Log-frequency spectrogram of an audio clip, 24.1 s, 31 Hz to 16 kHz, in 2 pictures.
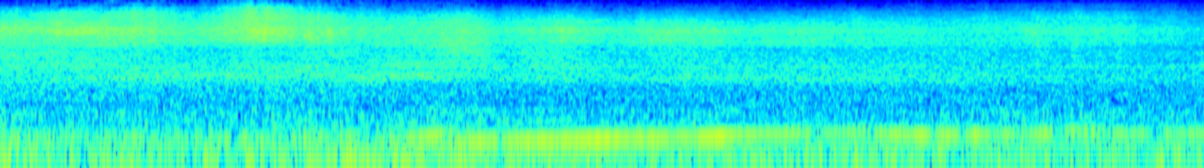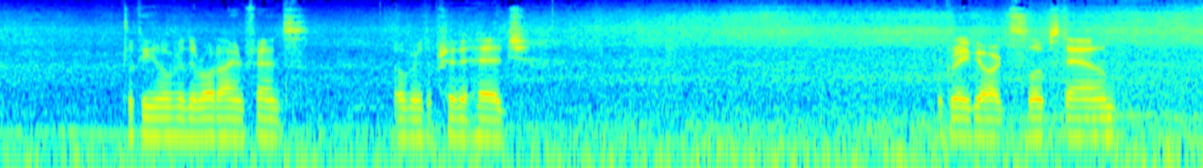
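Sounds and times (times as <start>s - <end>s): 
road traffic passing in both directions: 0.0s - 24.0s
speech: 13.3s - 15.2s, 16.0s - 17.4s, 21.5s - 23.3s.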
